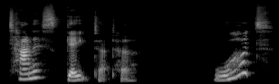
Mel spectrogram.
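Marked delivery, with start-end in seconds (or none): 2.1-2.8 shocked. A narrator's reading. Tanis gapes in shock.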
